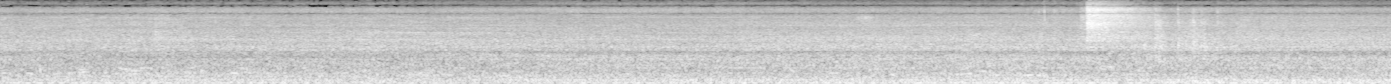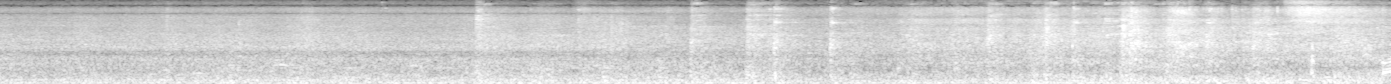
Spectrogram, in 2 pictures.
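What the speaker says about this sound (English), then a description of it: "The garbage train, very rarely seen." A garbage train passes close by on rails at a New York fire scene, a steady loud rumble with clattering wheels and brake hiss that builds toward the end, with no talk over it.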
